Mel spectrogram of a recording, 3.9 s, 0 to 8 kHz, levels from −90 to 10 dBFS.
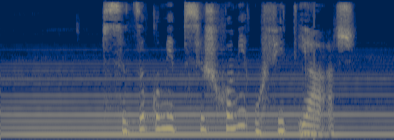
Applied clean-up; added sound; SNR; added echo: none; Bowed string instrument; 3 dB; none.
